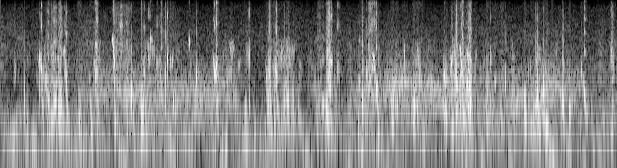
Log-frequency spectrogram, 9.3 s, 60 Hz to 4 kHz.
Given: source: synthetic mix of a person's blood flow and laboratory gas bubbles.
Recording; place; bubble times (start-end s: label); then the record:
Doppler ultrasound of blood flow; subclavian vein
0.20-0.45 s: bubbles
0.54-1.05 s: bubbles
1.15-1.24 s: bubbles
1.32-1.51 s: bubbles
1.64-2.08 s: bubbles
2.11-2.66 s: bubbles
2.80-2.89 s: bubbles
2.92-2.97 s: bubbles
3.17-3.33 s: bubbles
3.42-3.78 s: bubbles
3.96-4.54 s: bubbles
4.68-5.12 s: bubbles
5.30-5.72 s: bubbles
5.83-5.99 s: bubbles
6.02-6.12 s: bubbles
6.15-6.33 s: bubbles
6.61-7.15 s: bubbles
7.19-7.62 s: bubbles
7.83-8.27 s: bubbles
8.39-8.60 s: bubbles
8.68-8.84 s: bubbles
9.12-9.27 s: bubbles
From the record:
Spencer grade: 3 (all of the cardiac periods contain showers or single bubble signals, but not dominating or overriding the cardiac motion signals); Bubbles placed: anywhere in the cardiac cycle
